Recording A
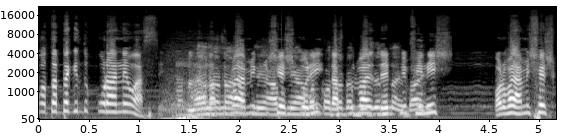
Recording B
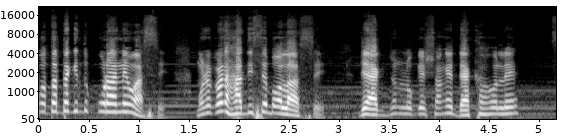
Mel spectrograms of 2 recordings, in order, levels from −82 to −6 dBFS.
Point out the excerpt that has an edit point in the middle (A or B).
A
